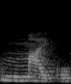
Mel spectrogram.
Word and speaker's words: Michael: Se escreve Michael, mas é se fala Maichael.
